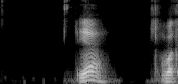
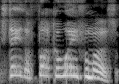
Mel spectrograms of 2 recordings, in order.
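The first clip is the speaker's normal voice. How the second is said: high, yelled threat at a stalker; shouted warning; 14 semitones higher than usual. Retold or imitated. Lee yelling to keep the stranger away, high shout. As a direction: scream at him to back off.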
